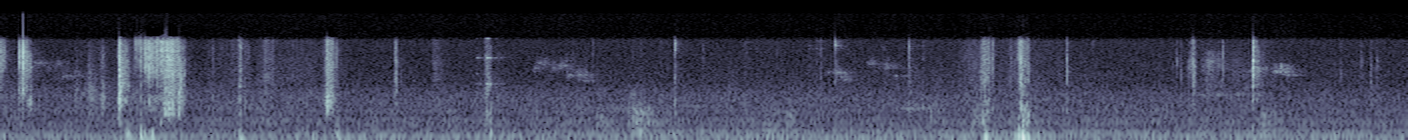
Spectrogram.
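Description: Metal clicks and clinks of a bicycle chain and Shimano Tourney rear derailleur being handled, with a short rattle about a second in and two sharper knocks near ten seconds.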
